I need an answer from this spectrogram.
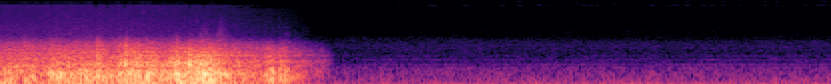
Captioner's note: thunder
